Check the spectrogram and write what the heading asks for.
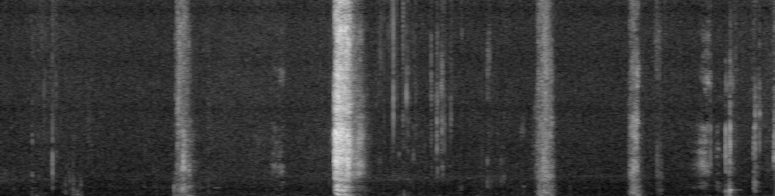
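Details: A dog gives about five short, harsh, explosive cough-like bursts with quiet gaps between them; the cause is unknown and the owner asks for ideas.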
